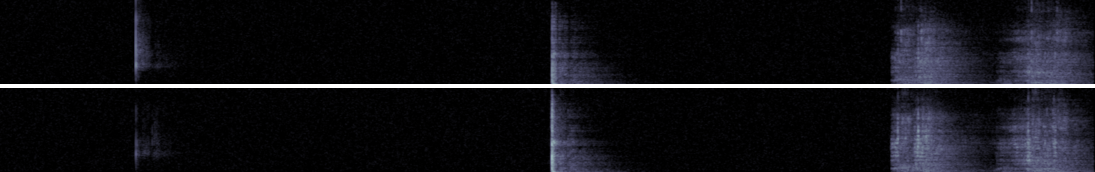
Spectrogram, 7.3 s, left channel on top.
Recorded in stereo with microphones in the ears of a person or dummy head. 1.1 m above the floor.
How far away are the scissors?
About 10 m.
